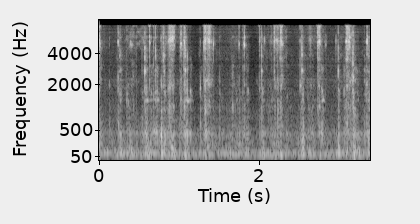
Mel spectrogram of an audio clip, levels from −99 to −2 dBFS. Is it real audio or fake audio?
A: fake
